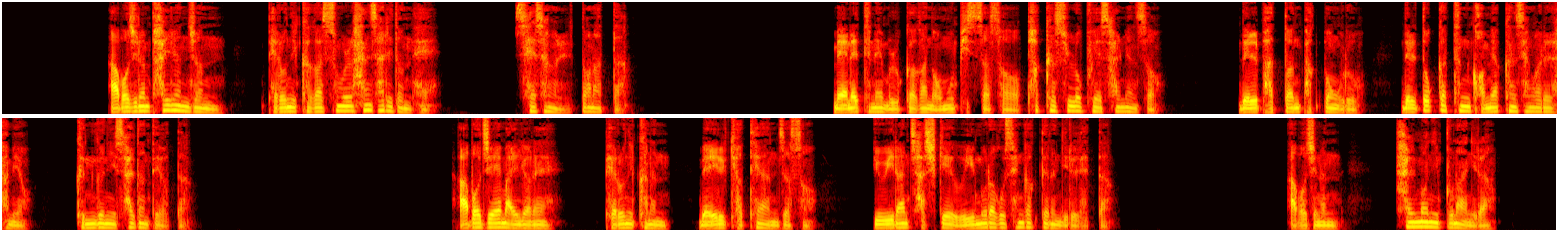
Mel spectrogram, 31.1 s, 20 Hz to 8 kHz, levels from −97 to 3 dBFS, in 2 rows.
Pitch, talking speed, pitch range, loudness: 95 Hz, 225 characters per minute, 85-110 Hz, -27 LUFS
